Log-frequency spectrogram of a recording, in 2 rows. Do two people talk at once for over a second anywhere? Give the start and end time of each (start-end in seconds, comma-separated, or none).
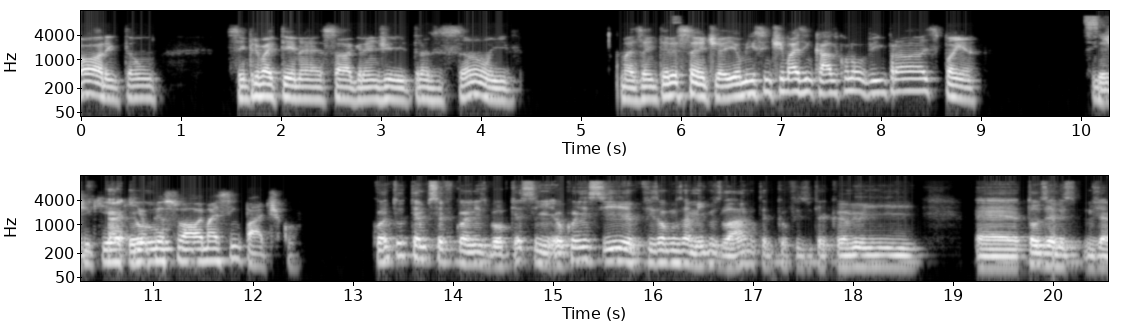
10.0-11.2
